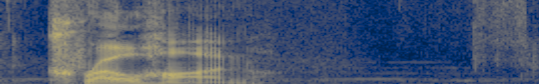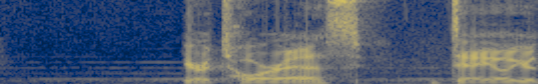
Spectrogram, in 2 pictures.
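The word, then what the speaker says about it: Croaghaun: The fictional big house situated on its slope is named after it, pronounced Crohan.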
